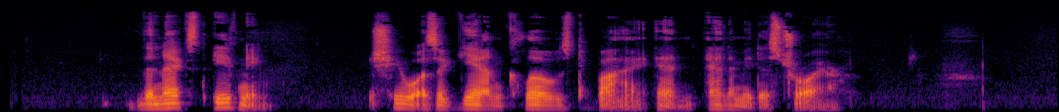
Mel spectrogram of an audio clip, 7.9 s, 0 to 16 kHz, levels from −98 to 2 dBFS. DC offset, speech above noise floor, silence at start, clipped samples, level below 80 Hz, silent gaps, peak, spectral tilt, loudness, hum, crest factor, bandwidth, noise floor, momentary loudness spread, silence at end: under 0.1%; 45 dB; 0.95 s; under 0.1%; -62 dBFS; none; -12 dBFS; -4 dB/octave; -33 LUFS; none; 22 dB; 11.5 kHz; -78 dBFS; 10 LU; 1.65 s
